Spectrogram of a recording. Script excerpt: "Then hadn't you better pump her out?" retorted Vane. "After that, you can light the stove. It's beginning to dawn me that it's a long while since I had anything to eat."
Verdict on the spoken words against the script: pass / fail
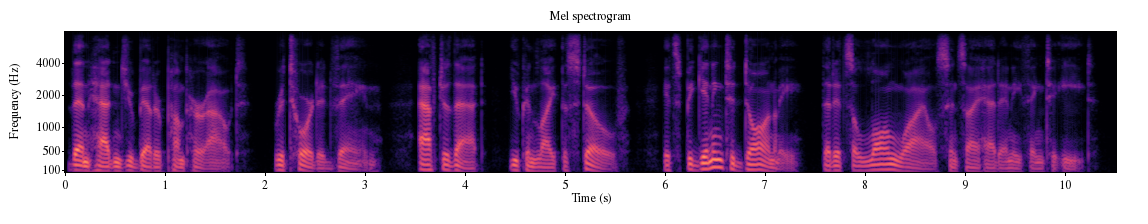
pass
